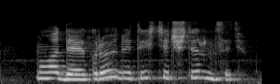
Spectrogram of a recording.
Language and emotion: Russian, positive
